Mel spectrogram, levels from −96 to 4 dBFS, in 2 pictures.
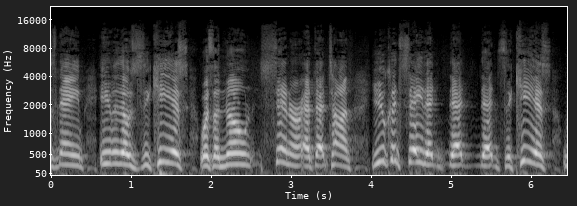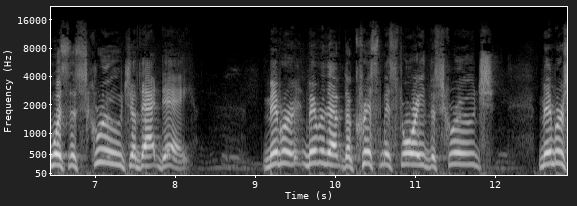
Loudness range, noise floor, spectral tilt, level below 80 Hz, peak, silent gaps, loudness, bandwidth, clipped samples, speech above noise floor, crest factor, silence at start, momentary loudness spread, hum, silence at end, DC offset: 2 LU; -59 dBFS; -5 dB/octave; -54 dBFS; -4 dBFS; none; -23 LUFS; 12 kHz; under 0.1%; 37 dB; 18 dB; 0 s; 9 LU; none; 0 s; under 0.1%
